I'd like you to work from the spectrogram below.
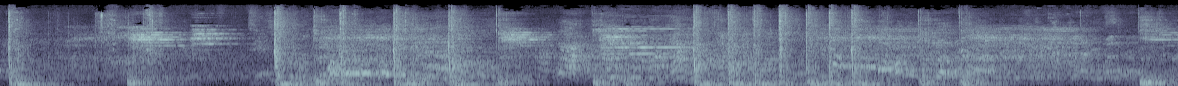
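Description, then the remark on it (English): A Slap Chop kitchen chopper is slapped down again and again, producing a string of sharp, heavy thuds at an uneven pace, with voices and chatter carrying on beneath the banging. “This isn't a very good slap job.”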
